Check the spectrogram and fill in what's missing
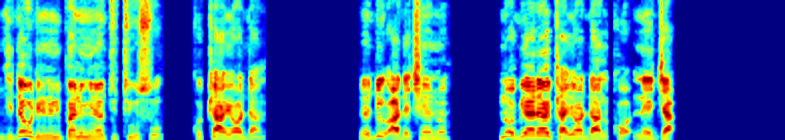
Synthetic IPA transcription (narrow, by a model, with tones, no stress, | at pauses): n̩˨tɪ˨da˦wu˨dɪ˨n˨ĩ˨nĩ˦pʰæ˦nʊ̃˦ɲi˨nã˦tʰu˨tʰuː˦˨sʊ˦ | kʰʊ˨t͡ɕᶣa˦˨jɔ˦dã˨n | e˦du˦˨a˨dɪ˨t͡ɕʰɪ̃˦n˦nʊ̃˦ | nã˦o˨bi˦a˦ɾa˦t͡ɕᶣa˨jɔ˦dã˨nkʰɔ˨nɛ̃˨d͡ʑa˦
